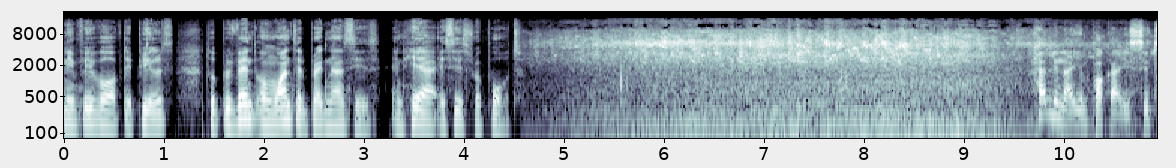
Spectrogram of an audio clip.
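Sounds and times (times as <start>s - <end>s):
speech: 0.0s - 5.0s, 9.7s - 10.9s
birds chirping loudly in a mango tree: 4.6s - 10.9s.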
